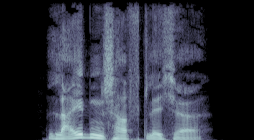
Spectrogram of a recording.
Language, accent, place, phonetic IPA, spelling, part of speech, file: German, Germany, Berlin, [ˈlaɪ̯dn̩ʃaftlɪçə], leidenschaftliche, adjective, De-leidenschaftliche.ogg
- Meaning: inflection of leidenschaftlich: 1. strong/mixed nominative/accusative feminine singular 2. strong nominative/accusative plural 3. weak nominative all-gender singular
